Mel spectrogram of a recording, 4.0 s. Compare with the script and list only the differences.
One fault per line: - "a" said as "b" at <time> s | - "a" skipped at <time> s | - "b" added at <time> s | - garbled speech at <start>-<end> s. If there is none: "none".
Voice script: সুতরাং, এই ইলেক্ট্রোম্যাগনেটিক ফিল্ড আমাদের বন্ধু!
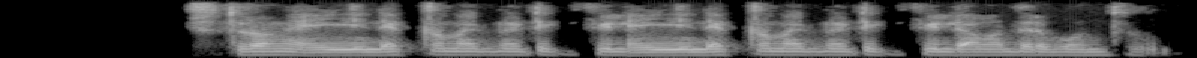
- "এই ইলেক্ট্রোম্যাগনেটিক ফিল্ড" added at 2.1 s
